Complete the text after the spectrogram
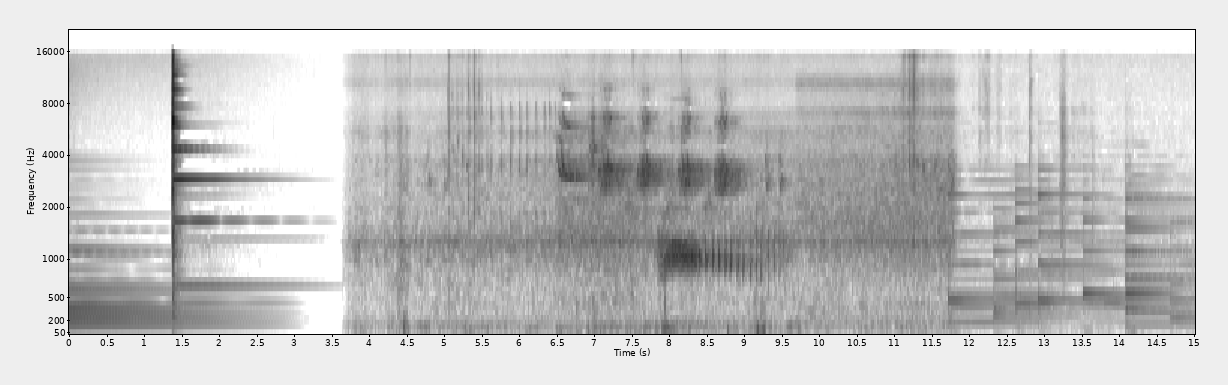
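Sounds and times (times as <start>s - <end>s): fast lower bird trill: 6.4s - 9.6s
high bird chirps: 6.4s - 9.7s.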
